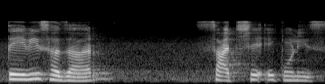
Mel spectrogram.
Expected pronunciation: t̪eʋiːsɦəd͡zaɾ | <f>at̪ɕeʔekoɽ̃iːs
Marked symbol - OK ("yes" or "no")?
no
